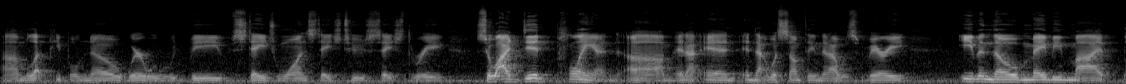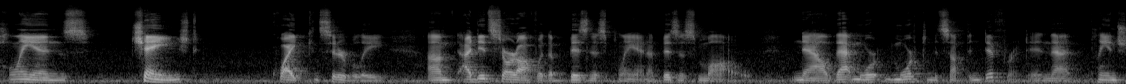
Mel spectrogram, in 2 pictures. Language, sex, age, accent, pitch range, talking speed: English, male, 30-49, American, 95-110 Hz, 160 wpm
